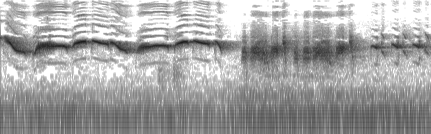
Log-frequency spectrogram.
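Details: Chinese hwamei singing a long, flowing whistled phrase that wavers up and down without a break, then a rough, buzzy passage and a few short bright notes; low hum in the background.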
